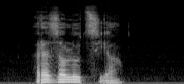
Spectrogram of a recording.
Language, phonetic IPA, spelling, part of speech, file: Polish, [ˌrɛzɔˈlut͡sʲja], rezolucja, noun, Pl-rezolucja.ogg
